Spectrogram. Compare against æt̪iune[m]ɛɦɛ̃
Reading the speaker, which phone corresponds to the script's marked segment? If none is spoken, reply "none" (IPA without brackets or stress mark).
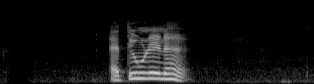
n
